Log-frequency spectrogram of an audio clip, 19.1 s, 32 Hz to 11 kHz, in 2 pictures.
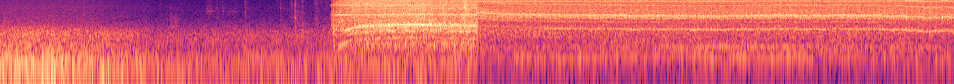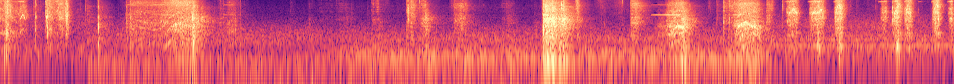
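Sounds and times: cordless drill boring steel: 3.3 - 10.2, 10.8 - 12.0, 16.1 - 19.0.

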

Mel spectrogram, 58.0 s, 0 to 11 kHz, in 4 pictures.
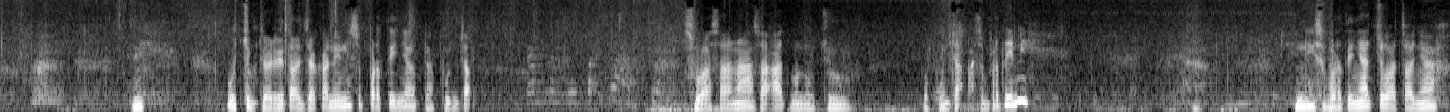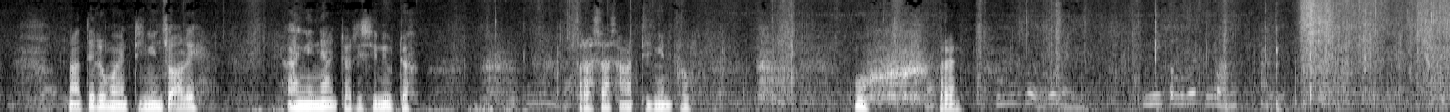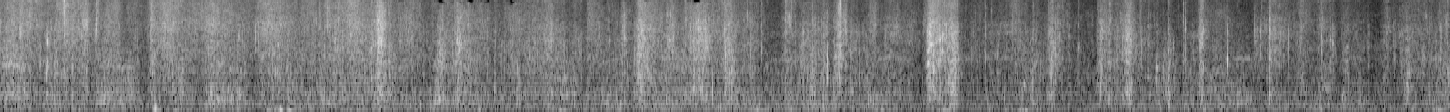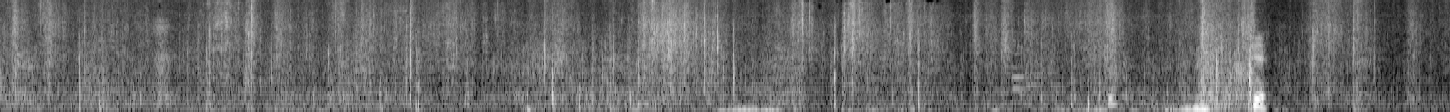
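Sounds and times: footsteps on forest trail: 0.0 - 58.0
leaves and branches rustling: 0.0 - 58.0.

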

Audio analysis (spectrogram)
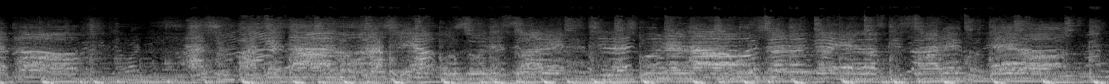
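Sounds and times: amplified pop song with drum beat: 0.0 - 11.0
crowd singing along: 0.0 - 11.0.

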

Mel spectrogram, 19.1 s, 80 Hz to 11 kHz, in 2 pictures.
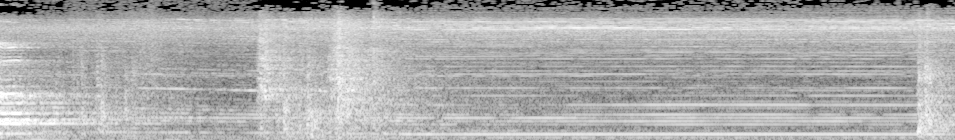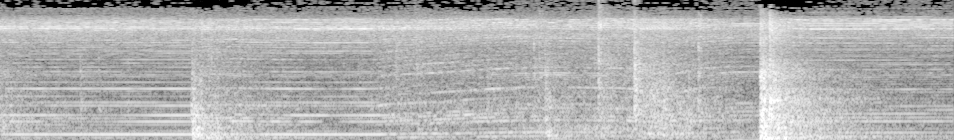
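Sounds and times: pump hum: 0.0 - 19.0.

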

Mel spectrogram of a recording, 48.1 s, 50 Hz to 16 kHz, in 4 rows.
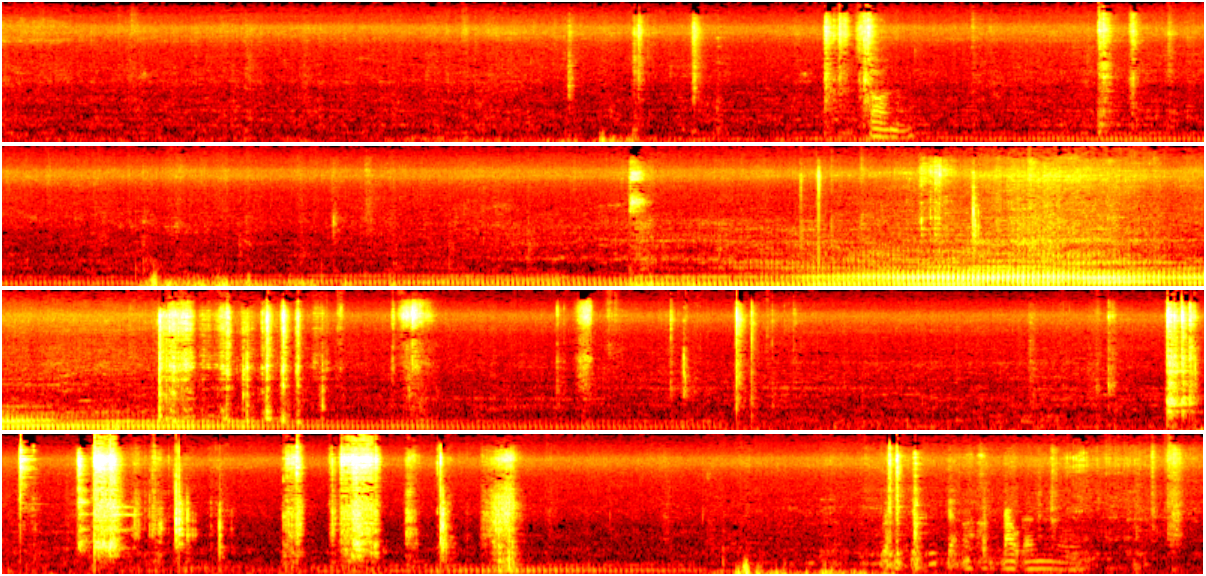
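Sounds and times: motorcycle passing: 9.4 - 31.3, 39.8 - 44.8
metal spoon scraping glass bowl: 25.6 - 26.9.

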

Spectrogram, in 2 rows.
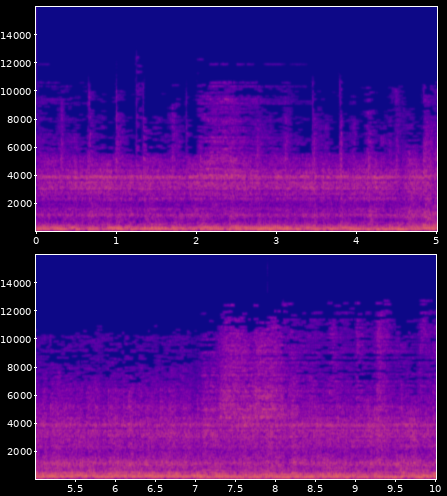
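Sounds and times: distorted electric guitars droning: 0.0 - 10.0.

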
